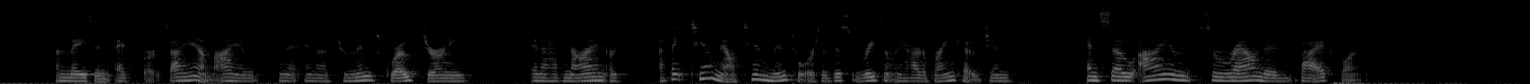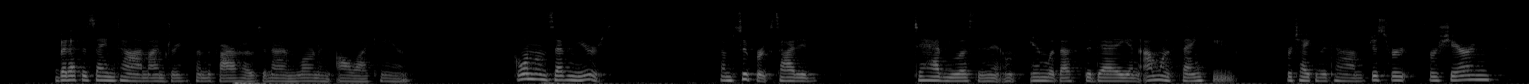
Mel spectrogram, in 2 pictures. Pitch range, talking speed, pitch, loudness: 145-185 Hz, 170 wpm, 160 Hz, -46 LUFS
